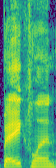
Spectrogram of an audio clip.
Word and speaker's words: Baekeland: related per se to the bands but and bakeland is spelled b a e k e l a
